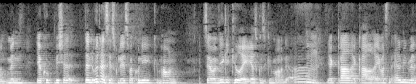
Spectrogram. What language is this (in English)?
Danish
